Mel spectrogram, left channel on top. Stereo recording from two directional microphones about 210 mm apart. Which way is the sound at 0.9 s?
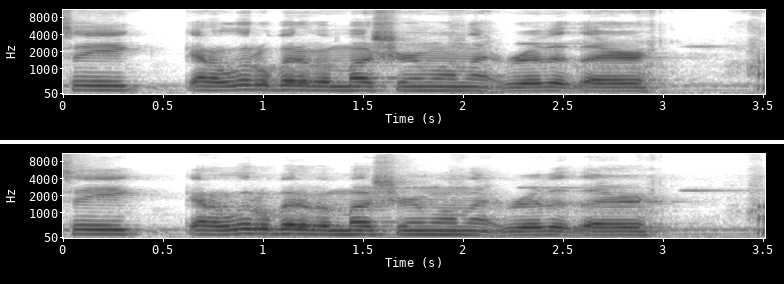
20° left (ahead or behind).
